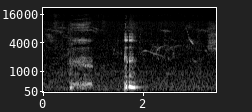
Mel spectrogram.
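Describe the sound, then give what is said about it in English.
On a very cold, icy day, a starling gives a short, nasal 'ew' call, followed by a sudden harsh throat-clearing cough. Faint, thin whistling bird notes trail off afterwards against a quiet background. “Don't know how well they're coming out, but Starling's doing the ew noise.”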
